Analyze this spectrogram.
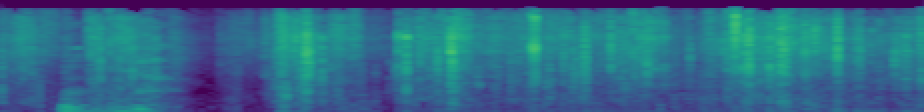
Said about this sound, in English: All right. Do that paper sound again. That was nice.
